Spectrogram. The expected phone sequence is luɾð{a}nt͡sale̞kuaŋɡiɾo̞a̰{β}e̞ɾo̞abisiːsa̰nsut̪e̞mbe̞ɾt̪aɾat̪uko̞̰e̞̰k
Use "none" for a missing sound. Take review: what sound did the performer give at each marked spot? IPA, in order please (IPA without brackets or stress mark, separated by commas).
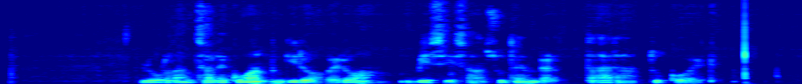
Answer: a, β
